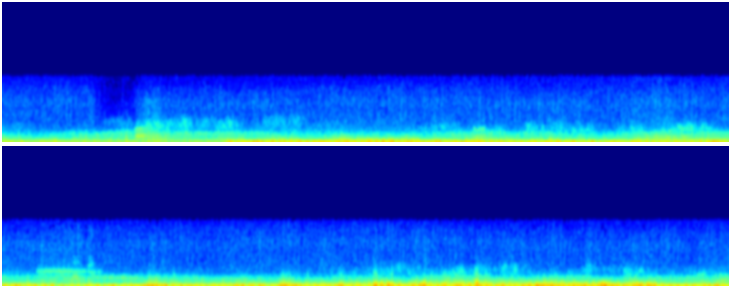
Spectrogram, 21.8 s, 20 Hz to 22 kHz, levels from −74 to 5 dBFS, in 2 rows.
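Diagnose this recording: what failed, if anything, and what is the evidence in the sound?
Nothing failed in this recording, and there is no fault evidence to be heard in the sound.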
